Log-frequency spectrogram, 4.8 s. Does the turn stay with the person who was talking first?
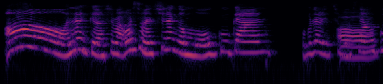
No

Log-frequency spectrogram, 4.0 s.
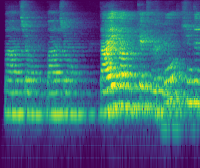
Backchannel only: Yes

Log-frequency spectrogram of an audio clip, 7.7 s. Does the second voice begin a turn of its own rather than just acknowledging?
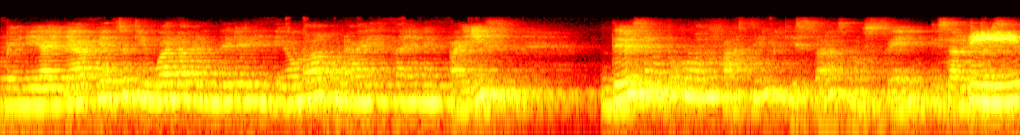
Yes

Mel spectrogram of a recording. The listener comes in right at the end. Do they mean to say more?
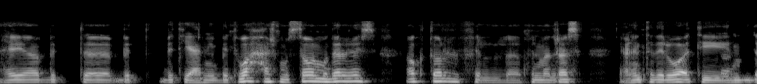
No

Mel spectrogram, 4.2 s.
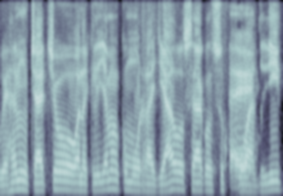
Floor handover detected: No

